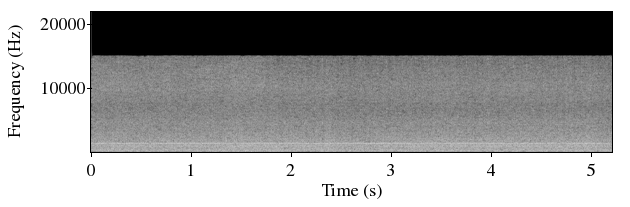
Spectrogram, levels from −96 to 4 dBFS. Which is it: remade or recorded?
recorded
